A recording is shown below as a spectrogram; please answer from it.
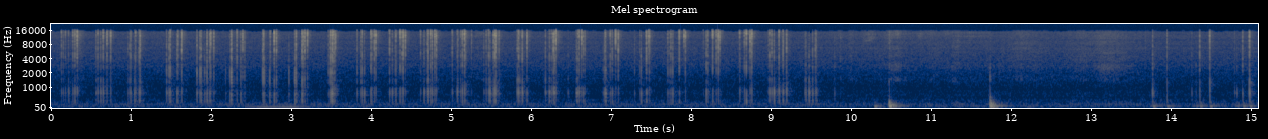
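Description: Fingernails tap along the edges of an iPhone X with a glass body and stainless steel frame while it is held, making a quick, uneven run of quiet, dry clicks. Two louder, low thuds come as the phone is set down, then nails tap on its glass screen as it lies on a mat, giving softer, sparser taps.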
